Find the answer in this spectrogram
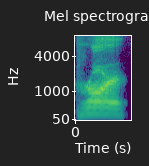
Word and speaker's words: Bror: Is it safe to say that Bror, is that how you pronounce it? Yes, it is. Oh, fuck yeah, I nailed it.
